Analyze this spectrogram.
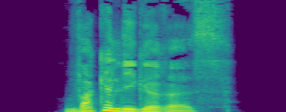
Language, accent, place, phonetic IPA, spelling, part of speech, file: German, Germany, Berlin, [ˈvakəlɪɡəʁəs], wackeligeres, adjective, De-wackeligeres.ogg
- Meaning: strong/mixed nominative/accusative neuter singular comparative degree of wackelig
